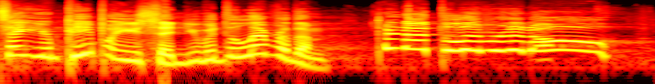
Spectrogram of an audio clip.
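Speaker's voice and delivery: high-pitched mock whimper; Moses. Moses complains to God about his people, whiny. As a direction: whine it like a little baby. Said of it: "like a little baby".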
